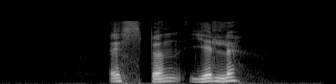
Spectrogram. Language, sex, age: Norwegian, male, 44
